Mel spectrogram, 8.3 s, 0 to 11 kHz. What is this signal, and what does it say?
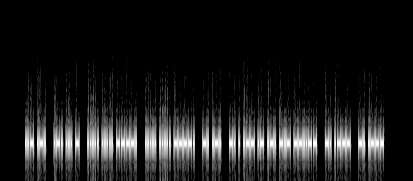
Morse code, heard as a keyed tone, about 50 wpm, 700 Hz. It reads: UR RST 559 559 NR NEWARK, NJ NJ
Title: K1USN SST QSO Practice 50wpm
